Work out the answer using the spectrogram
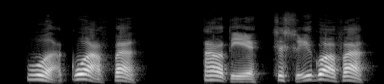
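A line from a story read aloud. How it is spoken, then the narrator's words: Sneering, bitter outburst. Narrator (Chinese): 夏一瑶冷笑着，多年的隐忍此时全部爆发了出来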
